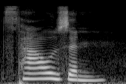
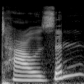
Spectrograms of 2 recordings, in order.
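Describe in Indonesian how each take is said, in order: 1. Bunyi pertama adalah th yang lembut. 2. Bunyi pertama adalah t yang keras, plosif. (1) "dengan sebutan lebih lembut" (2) "thousand with T plosive"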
